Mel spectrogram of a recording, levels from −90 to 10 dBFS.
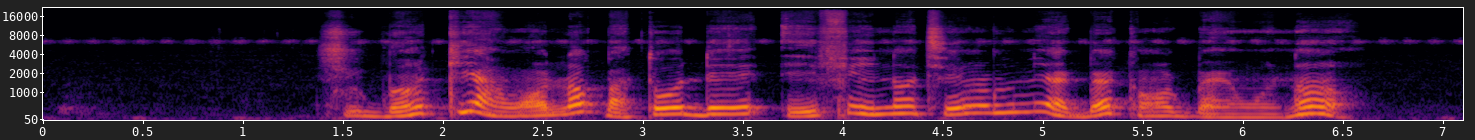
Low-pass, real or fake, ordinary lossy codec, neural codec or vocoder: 19.8 kHz; fake; none; vocoder, 44.1 kHz, 128 mel bands, Pupu-Vocoder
